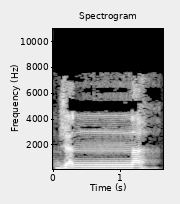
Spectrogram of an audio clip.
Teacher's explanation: أحذف التنوين وأقلب التاء إلى هاء وأقف بهاء ساكنة. جنة، ولا أقول جنة مثلا.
